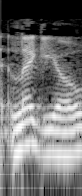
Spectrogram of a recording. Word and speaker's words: legio: And legio would be the correct pronunciation. That's a legion.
